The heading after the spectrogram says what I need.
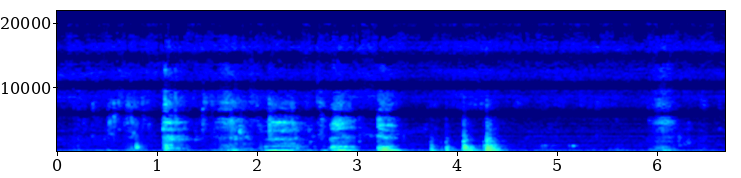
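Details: Throaty retching, hawking and coughing bursts with spitting over running tap water; person bringing up a lot of phlegm after coughing while brushing teeth made them feel nauseous.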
